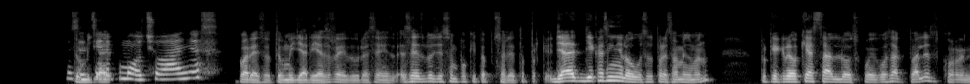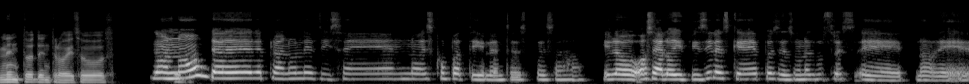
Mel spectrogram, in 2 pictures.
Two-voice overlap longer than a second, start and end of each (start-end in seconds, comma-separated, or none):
none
